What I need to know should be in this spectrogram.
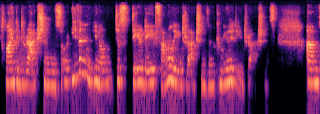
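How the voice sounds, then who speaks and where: A woman's voice: mid-range voice, roomy sound, rough recording. A woman in her thirties from India, hosting a casual webinar from her home study in a chatty way with frequent ums. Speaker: webinar host, photographer.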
